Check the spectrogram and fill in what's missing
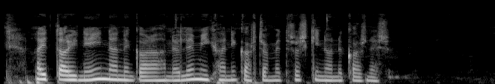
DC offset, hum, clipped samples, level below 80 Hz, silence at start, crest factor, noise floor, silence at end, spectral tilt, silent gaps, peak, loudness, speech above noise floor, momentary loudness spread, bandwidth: under 0.1%; none; under 0.1%; -42 dBFS; 0.05 s; 18 dB; -65 dBFS; 1.1 s; -7 dB/octave; none; 0 dBFS; -18 LUFS; 48 dB; 12 LU; 11.5 kHz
